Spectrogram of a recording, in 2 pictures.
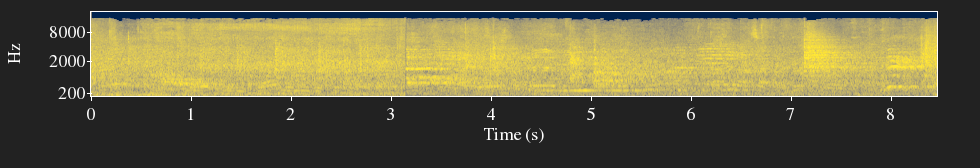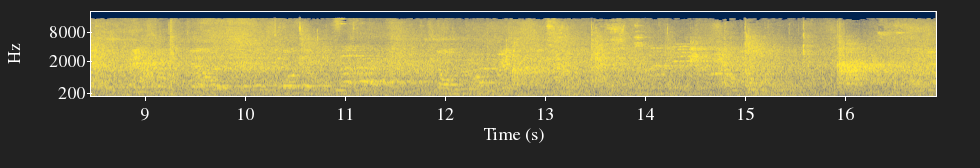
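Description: Ice hockey game in play in an indoor rink: voices of players and spectators throughout, with several thuds of pucks, sticks or bodies against the boards, the clearest about seven to eight seconds in.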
